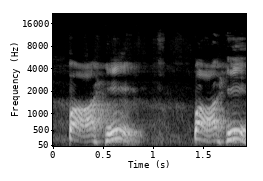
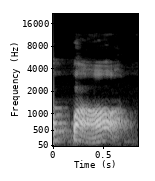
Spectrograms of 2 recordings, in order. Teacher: ਹਾਹੇ ਦੀ ਜਿਹੜੀ ਸਿਆਰੀ ਦੀ ਮਾਤਰਾ ਵਾ ਉਹ ਇੱਥੇ ਸਾਇਲੈਂਟ ਰਹੇਗੀ।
